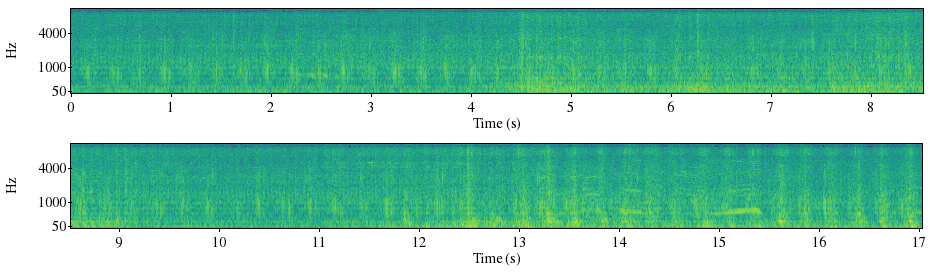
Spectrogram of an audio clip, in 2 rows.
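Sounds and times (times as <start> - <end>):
diesel engine running: 0.0 - 17.0
hydraulic breaker hammering rock: 11.0 - 17.0.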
